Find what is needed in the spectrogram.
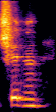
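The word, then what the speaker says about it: chitin: some people pronounce it Kiton some people pronounce it chitten but they had these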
